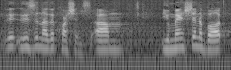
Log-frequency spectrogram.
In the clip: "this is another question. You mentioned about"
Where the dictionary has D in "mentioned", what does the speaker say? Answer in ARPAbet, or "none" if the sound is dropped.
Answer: none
